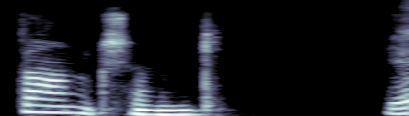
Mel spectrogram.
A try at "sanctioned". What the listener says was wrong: Um, I think sometimes your ends can sound a bit French. So you a little bit too much of the sound is coming through your nose. It seems. I mean, just be aware of it.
